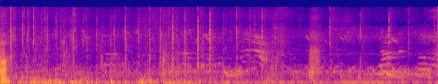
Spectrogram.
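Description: Faint pigeon calls over a quiet outdoor background, with a few short, faint calls in the second half.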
